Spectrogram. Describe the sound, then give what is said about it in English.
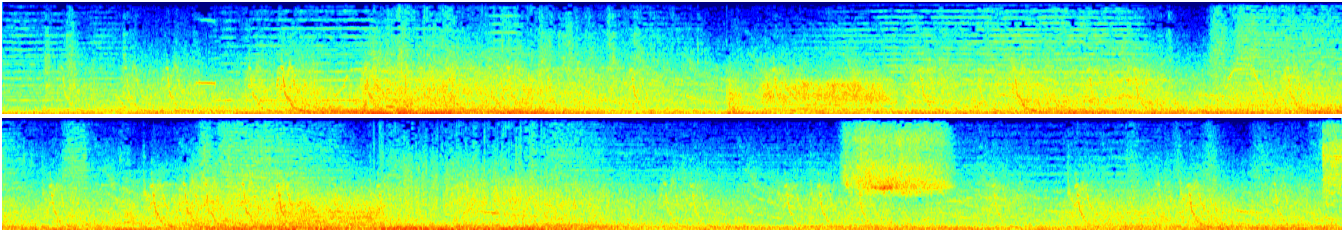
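Blaster sound effects created by Ben Burt: a dense, loud barrage of noisy blasts and crashing bursts that overlap almost without pause. “That's a lot of blaster sounds. And the story of how Ben Burt came up with those is kind of interesting”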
